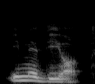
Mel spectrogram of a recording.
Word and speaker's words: immédiate: হ্যাঁ, এটা ইংরেজি ইমিডিয়েটের মতো বানান দেখা যায়, কিন্তু উচ্চারণ হবে ইমেদিয়ত, ইমেদিয়ত দে পুলিশিয়ে মানে তাৎক্ষণিক পুলিশের সহযোগিতা চাইলো।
